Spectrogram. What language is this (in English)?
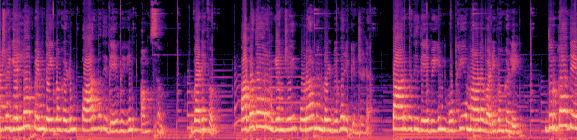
Tamil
